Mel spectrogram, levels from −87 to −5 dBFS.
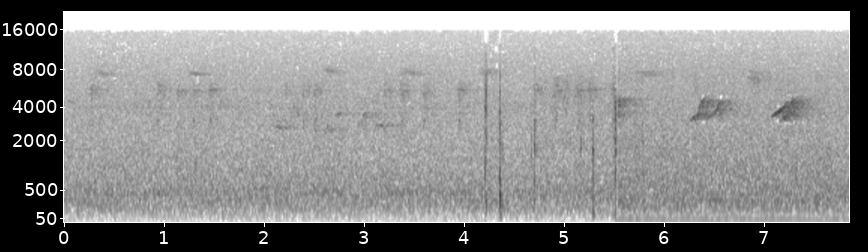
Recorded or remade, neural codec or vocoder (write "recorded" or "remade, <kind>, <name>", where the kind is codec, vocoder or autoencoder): remade, vocoder, BigVGAN v2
